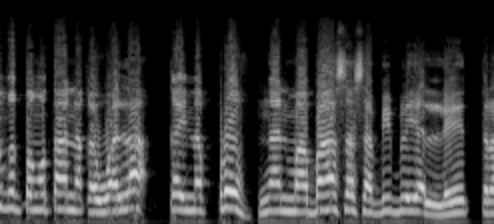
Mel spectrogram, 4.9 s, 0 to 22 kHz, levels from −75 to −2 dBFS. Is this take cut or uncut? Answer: cut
